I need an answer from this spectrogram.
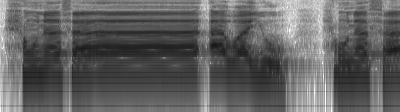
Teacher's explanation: Здесь уже соединительная долгота, когда долгая удлинительная буква и причина хамза находится в одном слове. 4 раза тянем.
